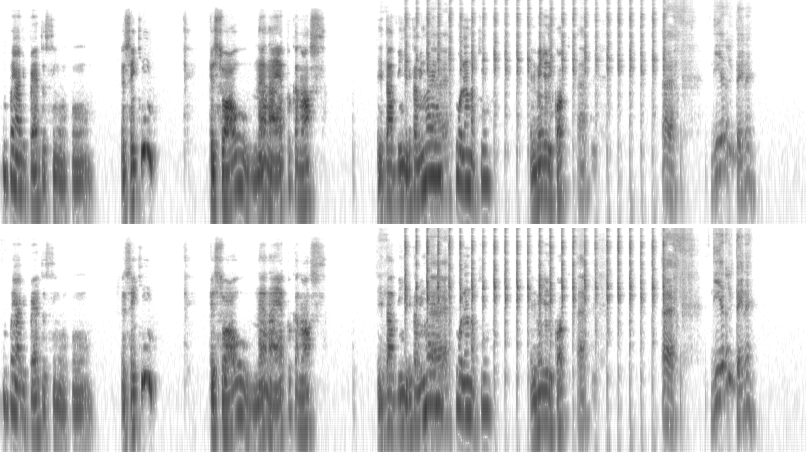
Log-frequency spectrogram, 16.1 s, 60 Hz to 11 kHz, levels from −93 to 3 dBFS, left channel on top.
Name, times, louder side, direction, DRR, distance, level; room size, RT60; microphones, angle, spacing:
voice 1, 0.0-1.8 2.4-3.1 4.2-6.5 7.5-8.8 9.1-9.8 10.6-11.3, left 4 dB, 85° left, 0.5 m, -28 dB
sound 1, 8.1-13.3, right 7 dB, 35° right, 0.4 m, -32 dB
voice 2, 8.6-9.0 11.5-12.1 13.2-13.9 14.2-15.1, right 5 dB, 85° right, 0.5 m, -37 dB
2.1 x 2.0 x 3.1 m
head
